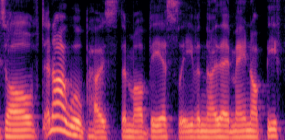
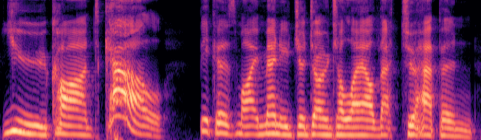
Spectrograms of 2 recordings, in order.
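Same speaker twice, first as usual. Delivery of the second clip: imitating the scammer; 4 semitones higher, 6 dB louder than usual. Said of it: "my Mughal goes".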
